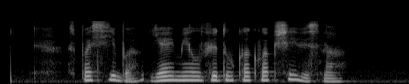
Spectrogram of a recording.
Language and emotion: Russian, neutral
